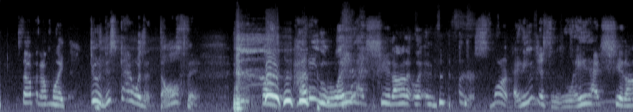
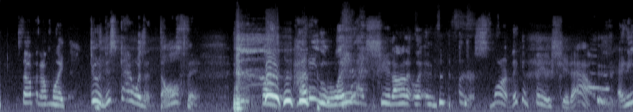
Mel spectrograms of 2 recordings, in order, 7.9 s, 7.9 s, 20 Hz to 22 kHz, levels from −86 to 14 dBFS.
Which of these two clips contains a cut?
first; 1 cut; at 6.4 s

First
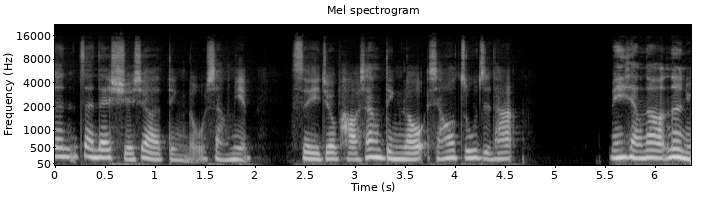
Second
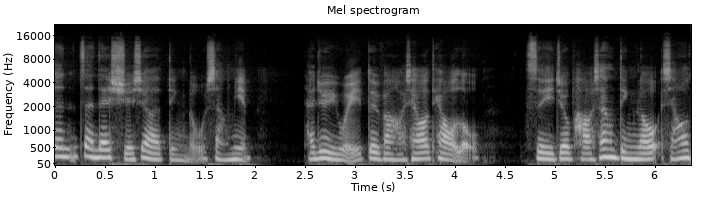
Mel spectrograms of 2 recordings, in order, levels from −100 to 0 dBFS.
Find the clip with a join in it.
first; 1 cut; at 2.3 s

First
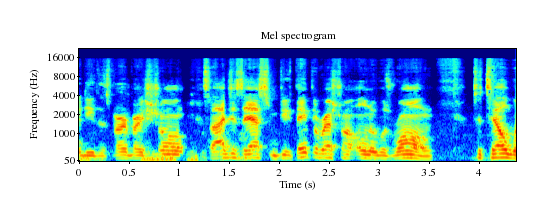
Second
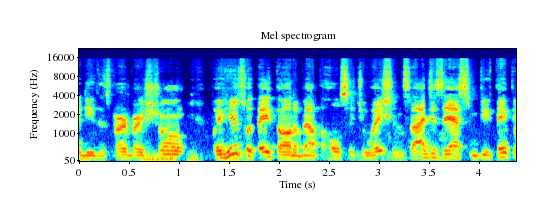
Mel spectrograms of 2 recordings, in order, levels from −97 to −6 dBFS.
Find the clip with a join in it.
first; 1 cut; at 1.2 s

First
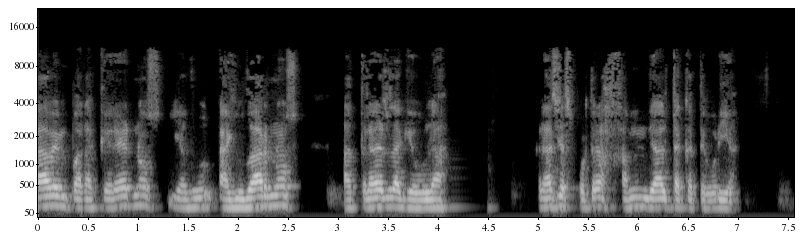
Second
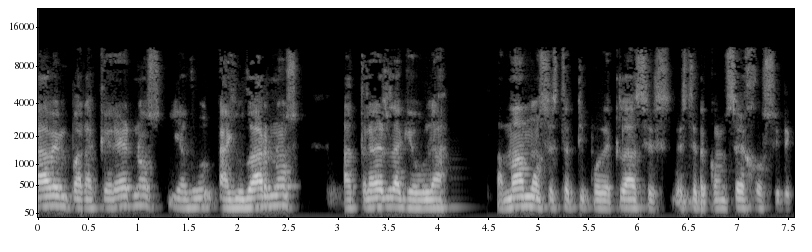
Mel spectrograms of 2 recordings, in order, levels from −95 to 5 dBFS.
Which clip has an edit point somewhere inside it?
second; 2 cuts; at 4.5 s, 6.6 s

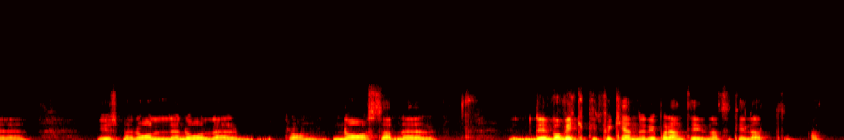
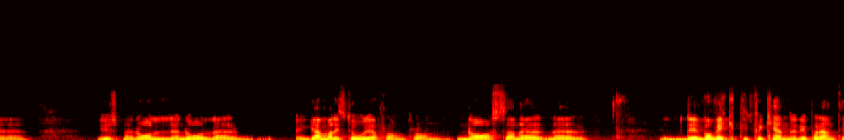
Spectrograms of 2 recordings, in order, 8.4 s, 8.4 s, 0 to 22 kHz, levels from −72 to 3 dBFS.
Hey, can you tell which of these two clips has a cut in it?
first; 2 cuts; at 2.9 s, 3.9 s

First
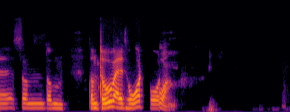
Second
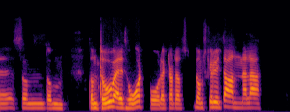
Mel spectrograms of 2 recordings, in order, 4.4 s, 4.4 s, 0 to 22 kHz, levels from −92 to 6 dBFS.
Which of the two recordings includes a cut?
first; 1 cut; at 2.4 s

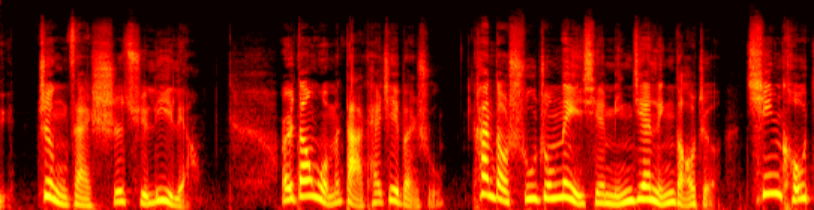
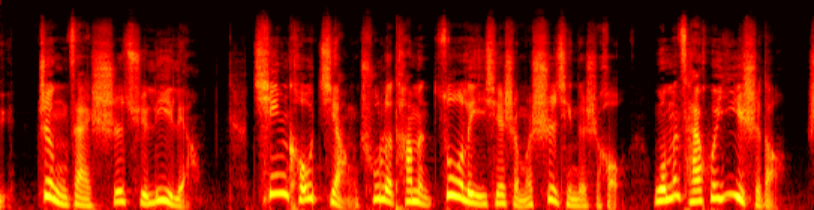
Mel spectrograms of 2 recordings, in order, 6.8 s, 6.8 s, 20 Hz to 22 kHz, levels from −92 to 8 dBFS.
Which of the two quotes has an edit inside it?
second; 1 cut; at 2.0 s

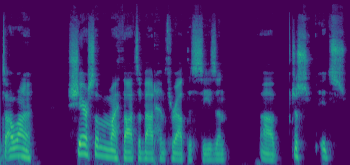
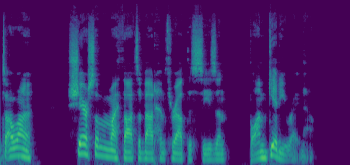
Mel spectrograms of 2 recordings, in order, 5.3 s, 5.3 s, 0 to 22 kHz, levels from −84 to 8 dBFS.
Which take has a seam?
second; 1 cut; at 3.7 s

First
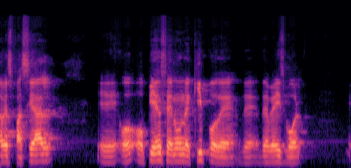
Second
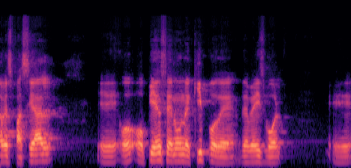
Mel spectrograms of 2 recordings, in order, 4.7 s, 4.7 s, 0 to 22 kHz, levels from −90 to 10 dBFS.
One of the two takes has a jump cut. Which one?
second; 1 cut; at 3.2 s

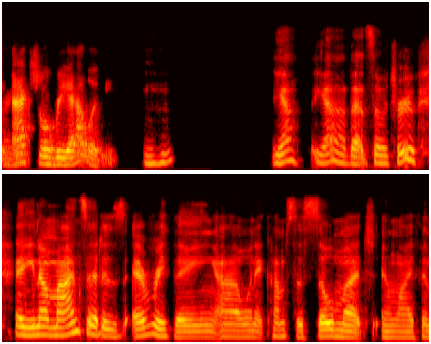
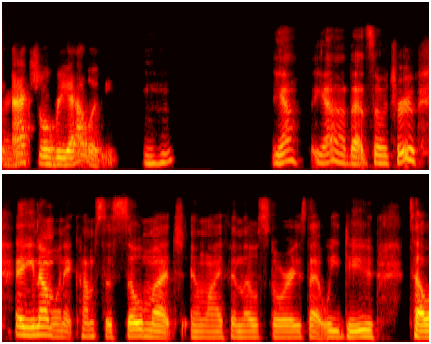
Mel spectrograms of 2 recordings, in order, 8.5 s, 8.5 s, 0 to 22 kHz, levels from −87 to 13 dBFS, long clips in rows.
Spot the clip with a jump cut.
second; 1 cut; at 4.7 s

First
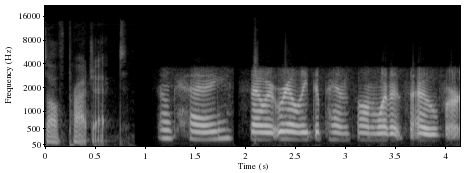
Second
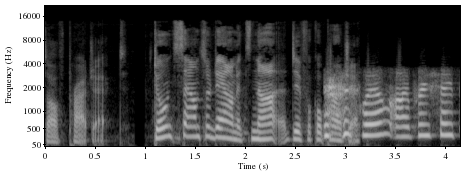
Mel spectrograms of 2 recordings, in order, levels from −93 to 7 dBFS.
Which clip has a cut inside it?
second; 2 cuts; at 1.0 s, 3.1 s

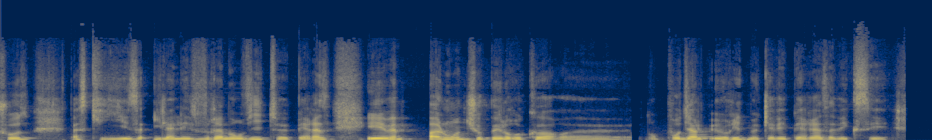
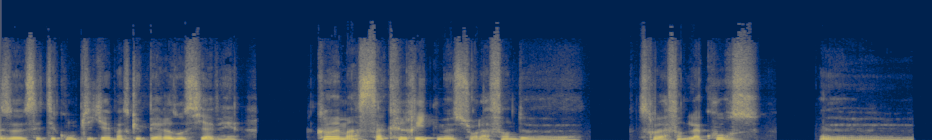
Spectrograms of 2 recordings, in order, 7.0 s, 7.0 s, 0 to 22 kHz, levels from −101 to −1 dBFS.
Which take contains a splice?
first; 1 cut; at 4.8 s

